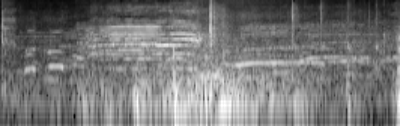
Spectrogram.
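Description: Softball stadium crowd noise with a long high-pitched call from a voice about a second in, and a single sharp smack a little after two seconds.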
